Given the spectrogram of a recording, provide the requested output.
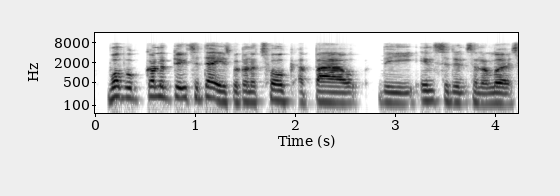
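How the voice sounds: A man talks at a fairly quick pace. His tone is fairly bright and his intonation fairly even.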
